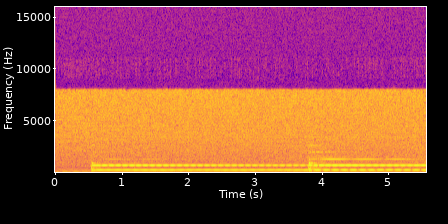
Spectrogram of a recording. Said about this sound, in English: I've sort of forgotten how to ring this bell. Yeah, that's a good one.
